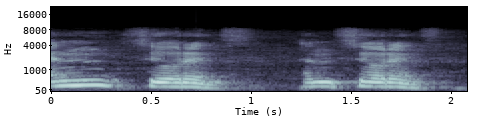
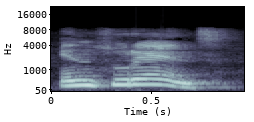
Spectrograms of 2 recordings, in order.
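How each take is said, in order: First: इंश्योरेंस as en-sio-rens; the usual wrong इंश्योरेंस; common mispronunciation. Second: इंश्योरेंस as in-shu-rens, a little higher; इंश्योरेंस said properly; correct pronunciation. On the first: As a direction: say इंश्योरेंस the way people get it wrong. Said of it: "लोग बोलते हैं". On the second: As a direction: give the right इंश्योरेंस. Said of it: "लेकिन इंश्योरेंस". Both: Shown as a demonstration.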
